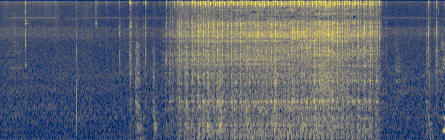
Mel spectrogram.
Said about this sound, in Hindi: ये देखिए इस तरीके से मैं सिलाई लगा रही हूँ, बिल्कुल बराबर है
